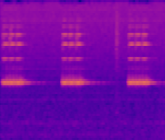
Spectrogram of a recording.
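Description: Three short, clean high-pitched beeps about a second apart, one per button press; the panel's normal confirmation tone, nothing wrong.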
